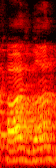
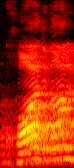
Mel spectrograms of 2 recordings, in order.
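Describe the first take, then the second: First: No w sound follows the kh. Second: A w sound follows the kh. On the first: This is how it is read. The speaker calls it right. "मगर खाजगान पढ़ा जाएगा" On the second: This follows the spelling. The speaker calls it wrong. "ख्वाजगान लिखा जाएगा"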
